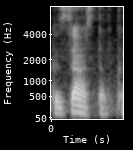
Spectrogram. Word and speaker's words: заставка: склад у слові так заставка наголос на перший склад не підходить варіант фольга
